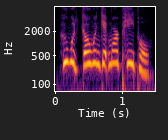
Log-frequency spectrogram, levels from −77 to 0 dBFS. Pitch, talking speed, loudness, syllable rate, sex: 295 Hz, 280 wpm, -17 LUFS, 6.2 syllables/s, female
